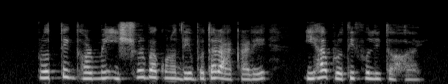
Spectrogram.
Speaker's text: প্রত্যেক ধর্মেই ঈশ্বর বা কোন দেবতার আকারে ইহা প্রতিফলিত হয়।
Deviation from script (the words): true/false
false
